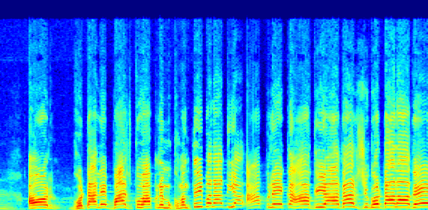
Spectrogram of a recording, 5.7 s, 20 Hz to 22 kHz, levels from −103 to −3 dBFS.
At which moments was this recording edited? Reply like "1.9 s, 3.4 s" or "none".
3.4 s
